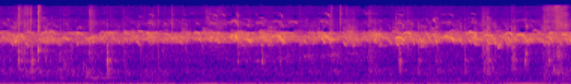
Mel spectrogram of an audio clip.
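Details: Colourful chicks keep up loud, shrill peeping, many birds calling at once in a dense high chatter over a low rumbling background.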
